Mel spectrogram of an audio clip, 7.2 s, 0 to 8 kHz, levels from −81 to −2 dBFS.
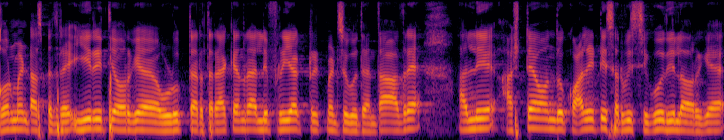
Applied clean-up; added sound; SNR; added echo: none; none; none; none.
